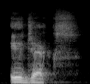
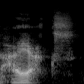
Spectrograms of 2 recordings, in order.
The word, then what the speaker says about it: Ajax: I thought it was Ajax, but they pronounce it Ajax.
